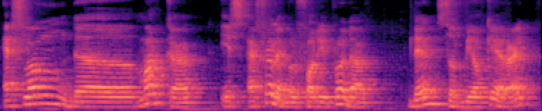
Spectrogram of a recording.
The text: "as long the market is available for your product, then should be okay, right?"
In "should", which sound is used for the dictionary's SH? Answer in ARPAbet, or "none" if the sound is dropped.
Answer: S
